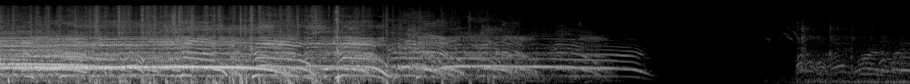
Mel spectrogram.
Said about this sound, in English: Now, charge. And I want to see you putting some jerk into it. And I want to hear your killing scream, lads. Nice and loud. Nice and loud!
